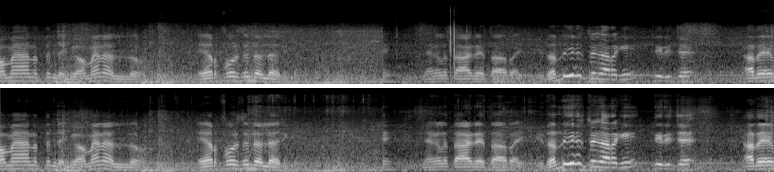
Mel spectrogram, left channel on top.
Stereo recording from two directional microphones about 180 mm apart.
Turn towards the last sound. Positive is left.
turn(degrees=-10)  # may be behind; listen again after turning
